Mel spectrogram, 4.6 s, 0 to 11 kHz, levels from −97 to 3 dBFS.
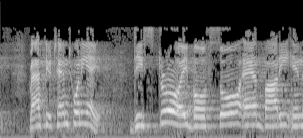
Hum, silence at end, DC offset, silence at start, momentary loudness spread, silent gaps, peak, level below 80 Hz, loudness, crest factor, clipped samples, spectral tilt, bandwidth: none; 0 s; 0.5%; 0 s; 8 LU; none; 0 dBFS; -50 dBFS; -15 LUFS; 14 dB; under 0.1%; -4.5 dB/octave; 6.2 kHz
